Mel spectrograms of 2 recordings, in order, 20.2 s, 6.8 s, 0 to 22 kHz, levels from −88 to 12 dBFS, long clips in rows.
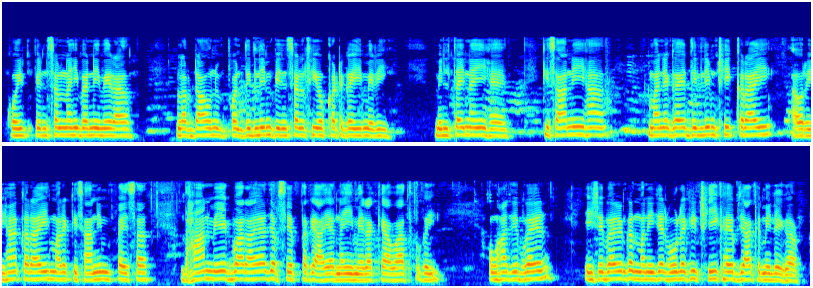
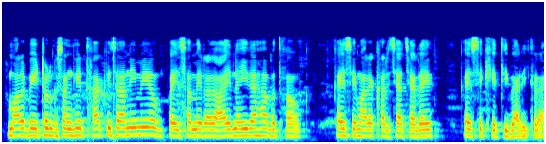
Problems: constant background noise, continuous background conversations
